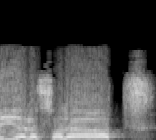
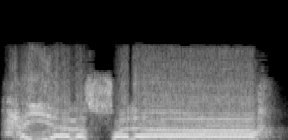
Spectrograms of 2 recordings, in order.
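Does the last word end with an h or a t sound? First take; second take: t sound; h sound. First: The last word ends with a t sound. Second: The last word ends with an h sound. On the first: The speaker calls it wrong. "ചില പാവം പൊട്ടന്മാര് എങ്ങനെ പറയാ" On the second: The speaker calls it right. "ഹാ സുക്കൂനുള്ള ഹാ ആയിട്ടാണ് ഉച്ചരിക്കേണ്ടത്"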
